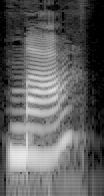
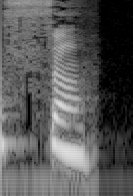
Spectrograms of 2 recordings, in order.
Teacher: Na palavra maçã, a gente pode perceber que eu tenho uma vogal oral, ma, e tenho uma vogal nasal, san.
